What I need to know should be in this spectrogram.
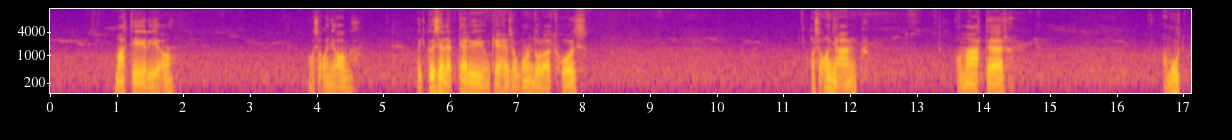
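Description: An elderly man speaks calmly in short phrases close by, with pauses between them.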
